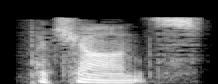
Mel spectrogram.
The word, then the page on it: perchance: pər’tʃæns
